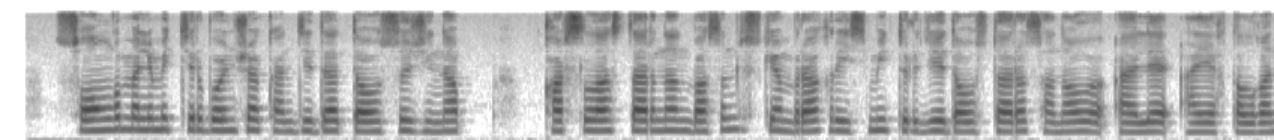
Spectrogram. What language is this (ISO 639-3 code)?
kaz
